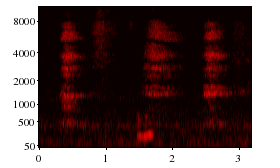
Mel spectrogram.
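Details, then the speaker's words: 32-year-old man, stethoscope auscultation over the back during a nursing respiratory assessment, taking repeated deep breaths on cue: soft, airy, unobstructed breaths, loud and clear in all four quadrants; normal breath sounds. "Okay, and his breath sounds in all 4 quadrants were loud, clear, and his very normal lung sounds too in all 4 quadrants."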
